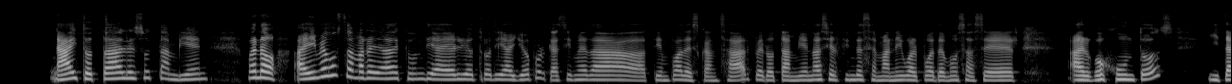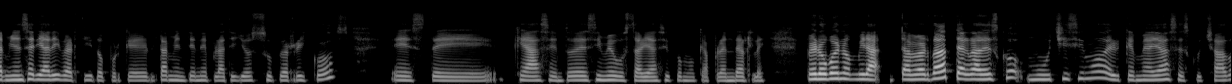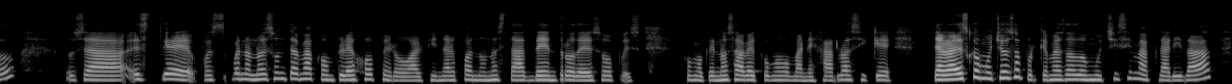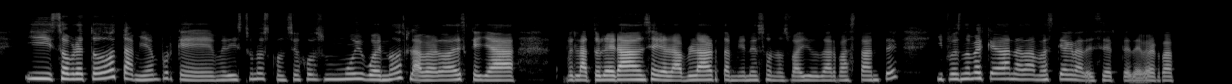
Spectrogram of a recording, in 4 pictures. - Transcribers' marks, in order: none
- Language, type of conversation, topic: Spanish, advice, ¿Cómo podemos manejar las peleas en pareja por hábitos alimenticios distintos en casa?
